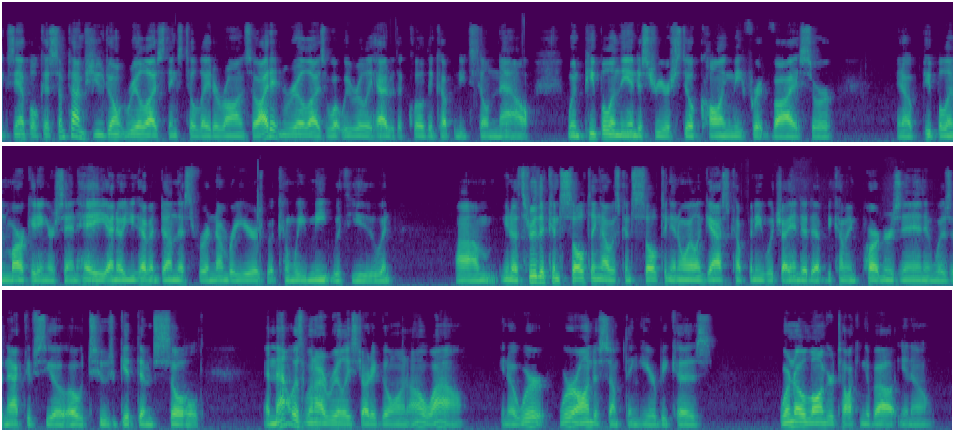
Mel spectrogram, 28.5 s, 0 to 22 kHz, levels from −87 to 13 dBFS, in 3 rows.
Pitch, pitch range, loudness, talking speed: 95 Hz, 90-105 Hz, -20 LUFS, 245 wpm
